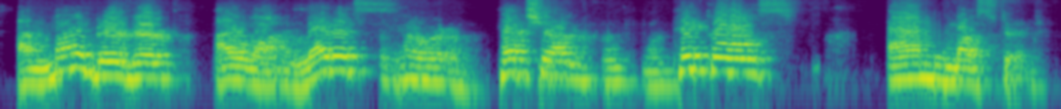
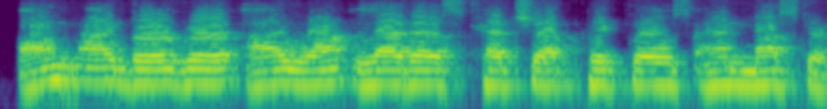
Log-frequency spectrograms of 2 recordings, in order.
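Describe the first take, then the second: First: The pitch rises on each item in the list. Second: The list is said in a flat monotone. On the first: The speaker is still talking until the end. The speaker calls it right. "if it was natural ... we go up and up and up until we reach the end" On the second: It may come across as rude or offensive. The speaker calls it wrong. "If I was not using intonation"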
